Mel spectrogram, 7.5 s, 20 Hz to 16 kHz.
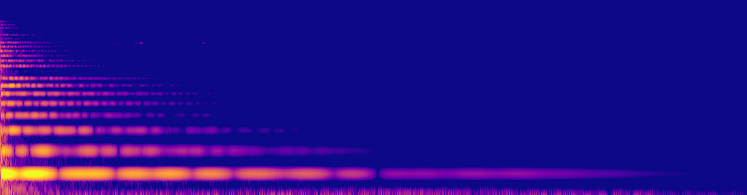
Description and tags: Simple detuned piano sound recorded with Tascam DP008.
Son de piano détuné capté au fantastique Tascam DP008.
piano, prepared, detuned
